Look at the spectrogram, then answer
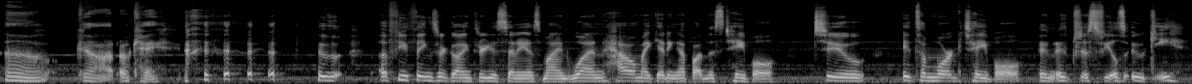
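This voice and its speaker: A woman's voice: sits low, measured pace. Wry woman game player over music. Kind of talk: casual in-character game chat.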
